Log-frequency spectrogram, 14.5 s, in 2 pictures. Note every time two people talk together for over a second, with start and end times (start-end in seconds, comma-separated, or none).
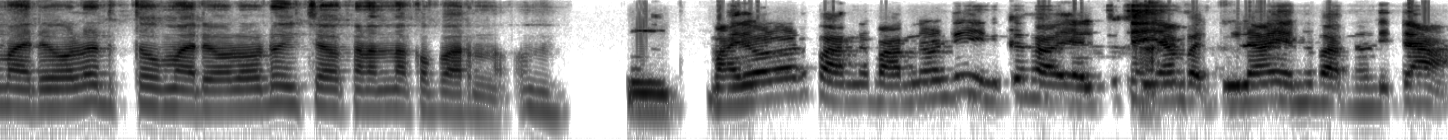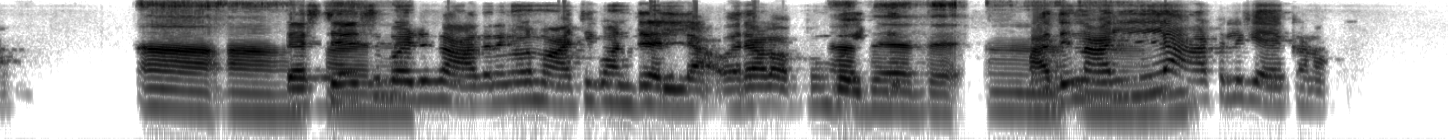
none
